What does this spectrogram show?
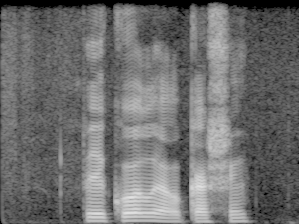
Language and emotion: Russian, neutral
